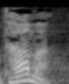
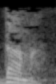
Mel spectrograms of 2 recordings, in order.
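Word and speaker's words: дама (धाम): Поэтому санскритское слово дхама, да, знаете, Вриндавана дхама, Матхура дхама, вот. На самом деле оно должно произноситься как дама. Дхам, дам, дом.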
